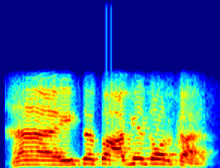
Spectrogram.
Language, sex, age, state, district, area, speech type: Bengali, male, 60+, West Bengal, Paschim Bardhaman, urban, conversation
